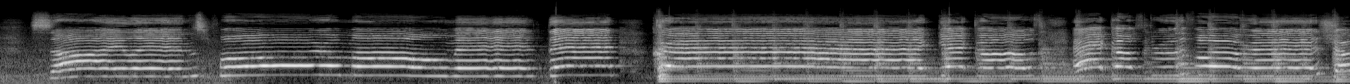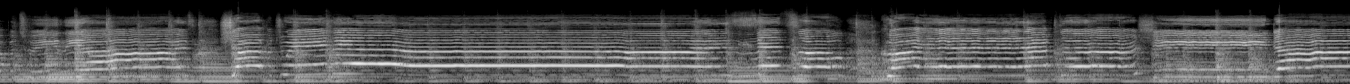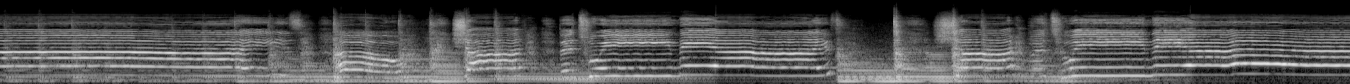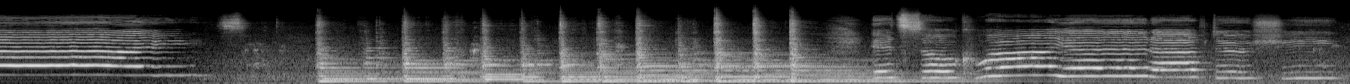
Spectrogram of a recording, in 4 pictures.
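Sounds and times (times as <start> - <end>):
guitar accompaniment: 6.3 - 54.0
high voice singing: 6.6 - 43.2.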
